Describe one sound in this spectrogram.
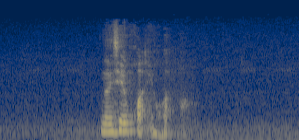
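A woman asks a question softly, close by.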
